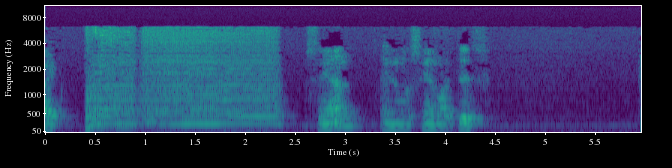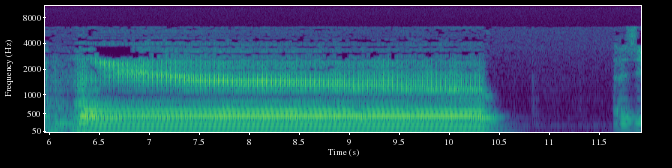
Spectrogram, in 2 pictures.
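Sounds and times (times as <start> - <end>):
didgeridoo: 6.0 - 10.7.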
